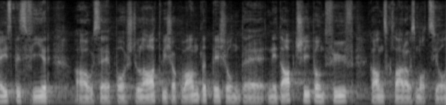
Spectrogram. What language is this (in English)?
Swiss German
